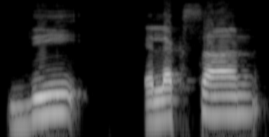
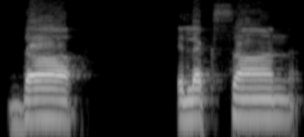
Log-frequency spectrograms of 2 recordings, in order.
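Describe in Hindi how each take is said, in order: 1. 'The' को लंबी 'thee' आवाज़ में बोला जाता है। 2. 'The' को छोटी 'thuh' आवाज़ में बोला जाता है। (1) "ये आपका पढ़ना सही होगा" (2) "ये पढ़ना गलत होगा"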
